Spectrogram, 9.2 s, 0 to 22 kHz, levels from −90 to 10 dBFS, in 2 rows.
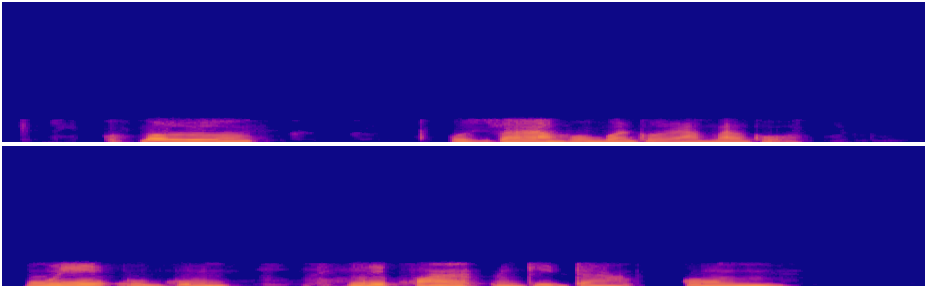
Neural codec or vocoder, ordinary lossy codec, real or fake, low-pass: codec, 16 kHz in and 24 kHz out, 0.6 kbps, FireRedTTS-2 codec; Opus, 32 kbps; fake; 3.6 kHz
